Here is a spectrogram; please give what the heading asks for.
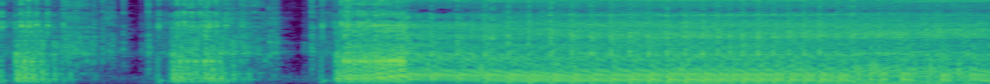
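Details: Ryobi string trimmer that won't start, with good compression, given mixed fuel in the carb throat: after a couple of false pulls it catches and buzzes steadily, so spark and compression are fine and fuel delivery (fuel lines, carb) is at fault.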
